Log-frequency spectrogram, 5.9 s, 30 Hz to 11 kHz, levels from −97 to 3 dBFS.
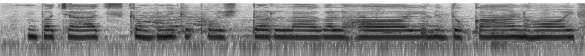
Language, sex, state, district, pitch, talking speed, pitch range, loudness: Bajjika, female, Bihar, Vaishali, 225 Hz, 90 wpm, 225-230 Hz, -14 LUFS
